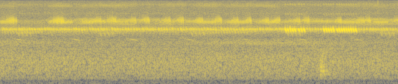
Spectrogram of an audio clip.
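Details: Crickets chirping at night: an even, high, pulsing chorus, then two short, louder trills from a closer cricket toward the end.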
